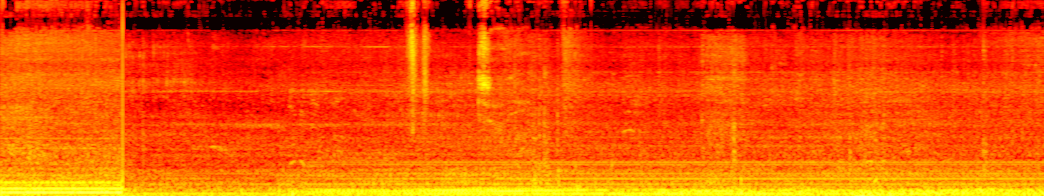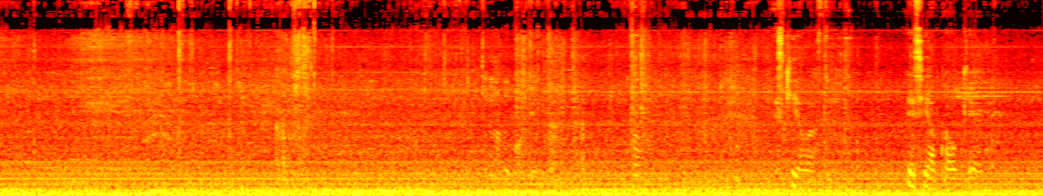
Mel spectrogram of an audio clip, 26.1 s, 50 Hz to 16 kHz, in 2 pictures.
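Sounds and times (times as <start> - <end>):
car air blower hum: 0.0 - 3.2.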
